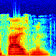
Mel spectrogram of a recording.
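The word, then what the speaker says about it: Theismann: Joe Thyman. Rhymes with Heisman.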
